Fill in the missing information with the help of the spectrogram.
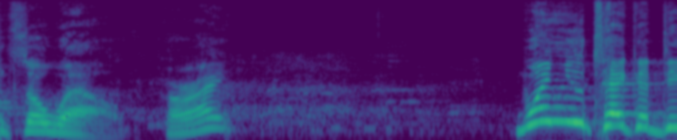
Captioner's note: audience laughing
